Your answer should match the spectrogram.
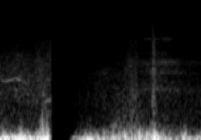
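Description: Wind buffeting the microphone, a dense low rumble, broken by a brief dropout to silence about half a second in.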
